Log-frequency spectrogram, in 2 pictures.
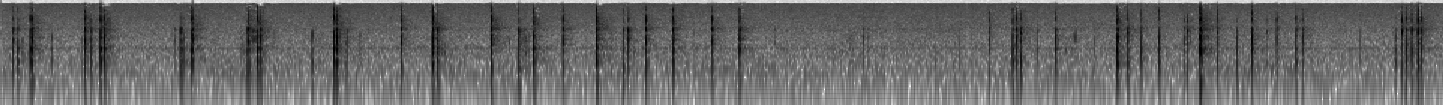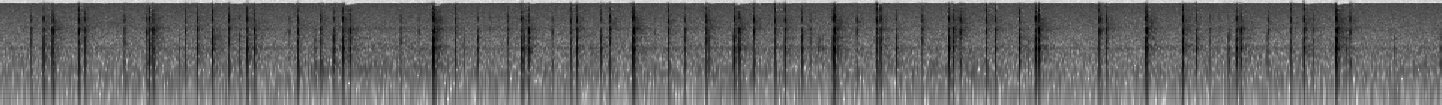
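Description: Long nails tap and scratch the back of a hand-sized smartphone in a clear plastic liquid-glitter case. Dozens of sharp, dry clicks come in quick irregular bursts, bright with almost no low end and no ring, mixed with light scratchy scrapes. There's a brief quieter stretch around four seconds before the tapping resumes.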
